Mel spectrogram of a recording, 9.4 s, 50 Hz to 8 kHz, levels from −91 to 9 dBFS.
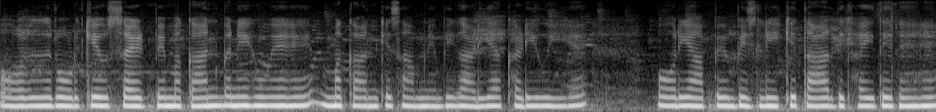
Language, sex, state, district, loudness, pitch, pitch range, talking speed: Hindi, female, Uttarakhand, Tehri Garhwal, -11 LUFS, 220 Hz, 215-225 Hz, 185 wpm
